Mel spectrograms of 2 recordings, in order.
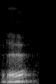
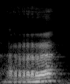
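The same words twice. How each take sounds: First: The r is a single quick tap. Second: The r is a rolled trill. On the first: "just like one one of those like taps" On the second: "instead of doing like r"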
